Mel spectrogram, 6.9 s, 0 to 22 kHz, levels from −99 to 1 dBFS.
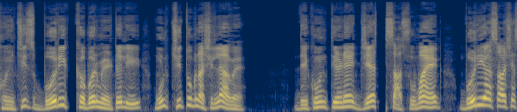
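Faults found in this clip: Gap at a join of encoded pieces: separately encoded segments spliced without trimming encoder delay and last-frame padding, so silence opens in the speech at 0.91–1.02 s (113 ms, after "खंयचीच बरी", before "खबर मेळटली म्हूण चिंतूक") and 5.02–5.16 s (139 ms, after "तिणें जे"). Edges codec-smeared; speech resumes where it stopped. 4 s spacing points to 4 s segments.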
